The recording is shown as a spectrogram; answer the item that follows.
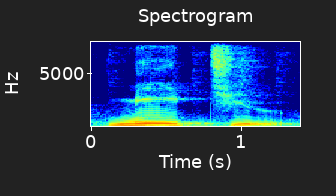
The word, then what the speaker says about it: meet you: nice to meet you be careful with the meat and you when we put meat and you together we pronounce it meet you so nice to meet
